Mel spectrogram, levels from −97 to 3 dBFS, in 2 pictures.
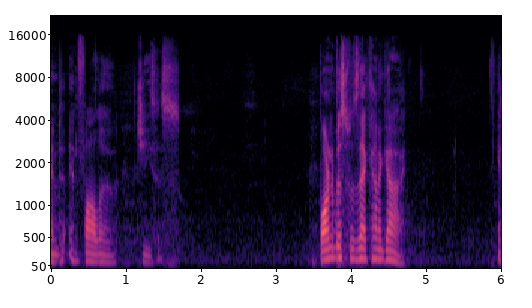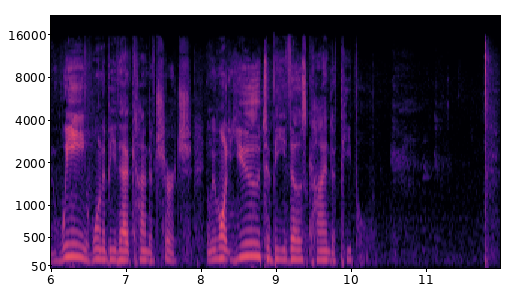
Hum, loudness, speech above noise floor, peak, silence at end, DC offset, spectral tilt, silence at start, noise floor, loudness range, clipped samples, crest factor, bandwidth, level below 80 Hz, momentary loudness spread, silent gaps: none; -39 LUFS; 36 dB; -16 dBFS; 0.05 s; under 0.1%; -3.5 dB/octave; 0 s; -76 dBFS; 6 LU; under 0.1%; 26 dB; 16 kHz; -78 dBFS; 19 LU; none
